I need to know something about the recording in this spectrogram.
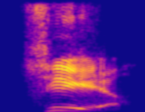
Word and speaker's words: Jeah: Really say the J. Jeah. Like Chia Pet with a G.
